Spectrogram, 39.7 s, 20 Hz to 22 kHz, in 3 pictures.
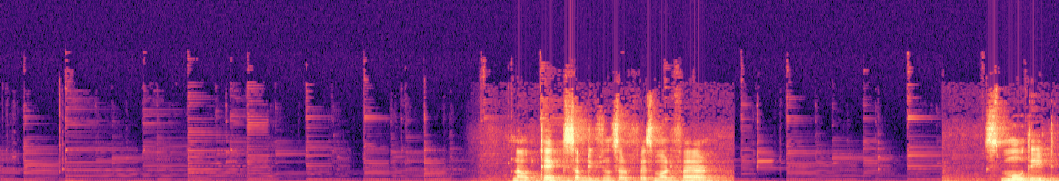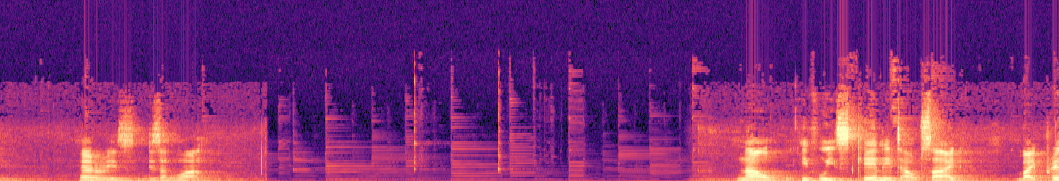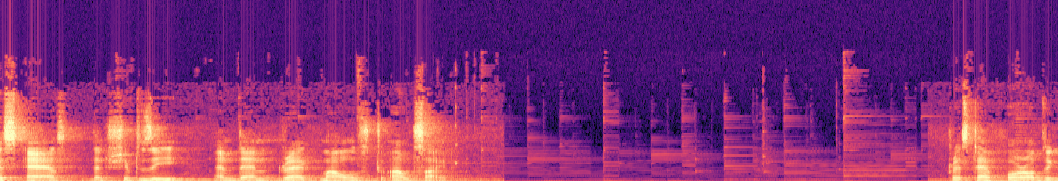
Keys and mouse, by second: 1.6 Tab, 2.1-4.3 drag, 7.6-9.4 drag, 12.7-13.5 drag, 13.5-13.8 middle drag, 13.8-14.6 drag, 18.5-20.3 drag, 22.1 Tab, 26.4 s, 38.3 Tab, 39.0-39.6 middle drag.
